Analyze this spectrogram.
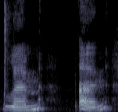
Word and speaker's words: lemon: Okay, lemon, same thing, except for this time the consonant is with the beginning sound, lem, un. Okay, and when it's that way, we know that first vowel is going to be a short vowel.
